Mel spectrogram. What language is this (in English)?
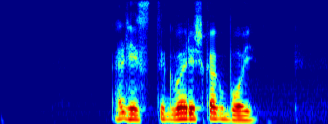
Russian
